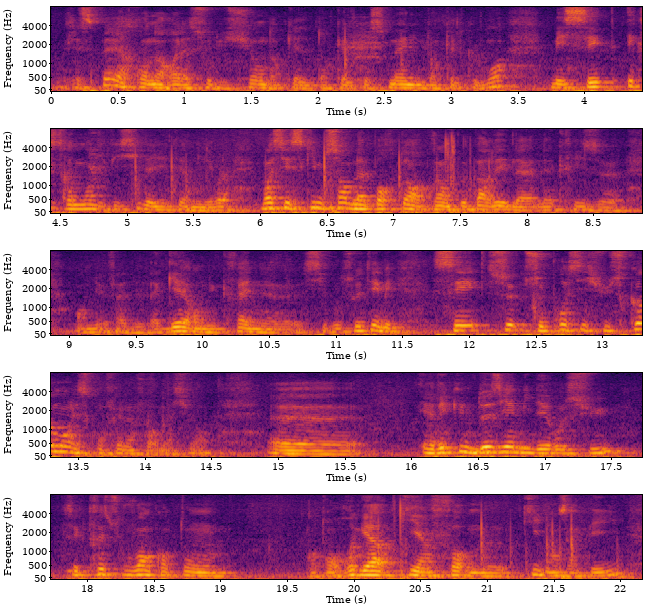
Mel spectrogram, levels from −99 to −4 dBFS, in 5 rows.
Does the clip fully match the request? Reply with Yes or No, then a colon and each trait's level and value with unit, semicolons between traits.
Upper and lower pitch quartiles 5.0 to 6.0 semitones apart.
Yes: average, 5.3 semitones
